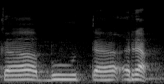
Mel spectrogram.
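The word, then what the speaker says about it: कबूतर: Okay, pura we call in Hindi as kabutar, kabutara. So four letters, ba. Second letter ba is having symbol of u. That's how we pronounce this word as kabutar.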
